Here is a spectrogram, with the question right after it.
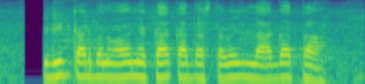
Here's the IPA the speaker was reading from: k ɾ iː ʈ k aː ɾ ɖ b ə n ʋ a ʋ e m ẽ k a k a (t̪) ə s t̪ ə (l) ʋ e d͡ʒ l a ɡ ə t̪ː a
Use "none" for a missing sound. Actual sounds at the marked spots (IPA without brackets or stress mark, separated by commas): d̪, none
